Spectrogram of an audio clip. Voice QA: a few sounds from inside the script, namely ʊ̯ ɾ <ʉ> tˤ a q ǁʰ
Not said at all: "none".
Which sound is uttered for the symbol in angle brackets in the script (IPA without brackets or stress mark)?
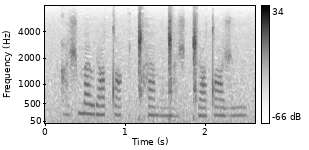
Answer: ɨ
